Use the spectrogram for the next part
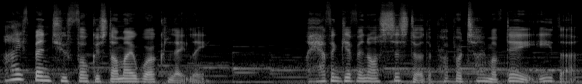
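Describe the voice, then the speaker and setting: A man voicing a refined, supportive adult pony mare, composed and warm-hearted, in a fan fiction story reading. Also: medium pitch, lively intonation, brisk, over music, close to an everyday voice.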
